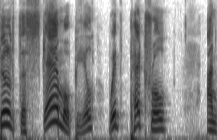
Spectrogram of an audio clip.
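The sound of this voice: An unforced reading voice reads throughout.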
